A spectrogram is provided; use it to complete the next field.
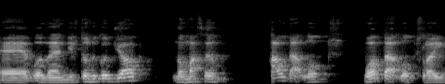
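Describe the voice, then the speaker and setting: A man speaks with a Liverpool accent at a moderate pace. His pitch is medium, with ordinary variation. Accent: Scouse. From Liverpool, England. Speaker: politician. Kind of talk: interview. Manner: hesitant, many fillers.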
